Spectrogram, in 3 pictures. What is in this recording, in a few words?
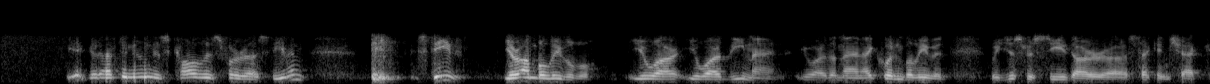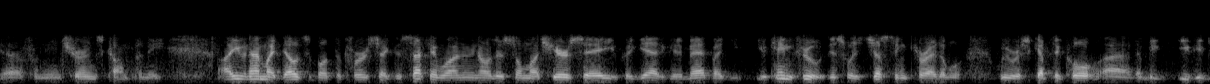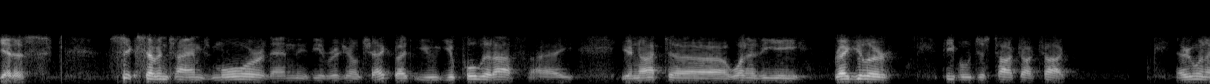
Voicemail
